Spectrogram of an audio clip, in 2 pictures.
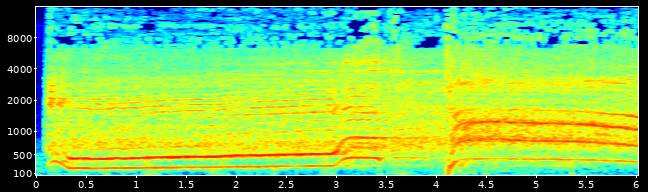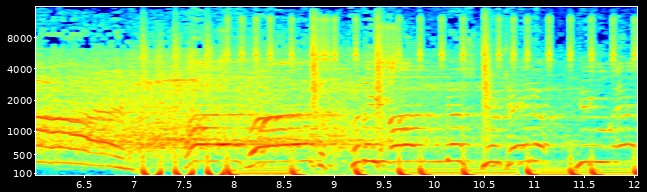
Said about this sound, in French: soyez les bienvenus dans MMA Club spécial Voiture Club parce que je suis dans ma voiture. Et oui, aujourd'hui je n'ai pas pu enregistrer de chez moi, je suis désolé.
